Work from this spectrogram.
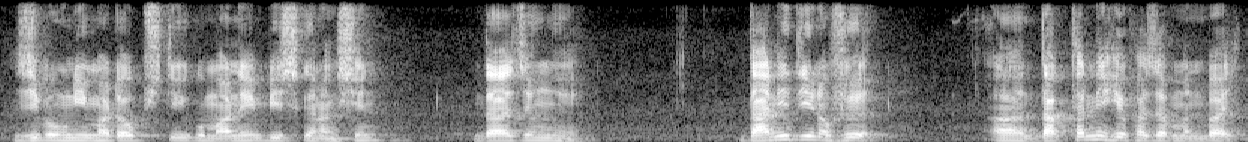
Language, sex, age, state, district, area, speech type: Bodo, male, 45-60, Assam, Kokrajhar, rural, spontaneous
